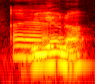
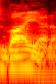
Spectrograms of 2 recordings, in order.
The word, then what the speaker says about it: Vienna: many so many strange you know instead of Vienna in southern Illinoi it's Viana M Cairo y yeah a lot of people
